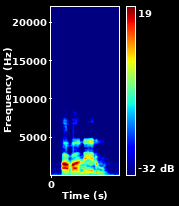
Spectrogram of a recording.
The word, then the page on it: habanero: /ˌ(h)ɑːbəˈnɛəroʊ/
